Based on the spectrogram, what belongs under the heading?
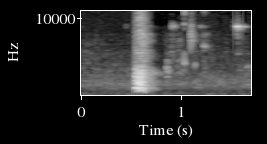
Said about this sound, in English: You can now hear my dogs in conflict with one another.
